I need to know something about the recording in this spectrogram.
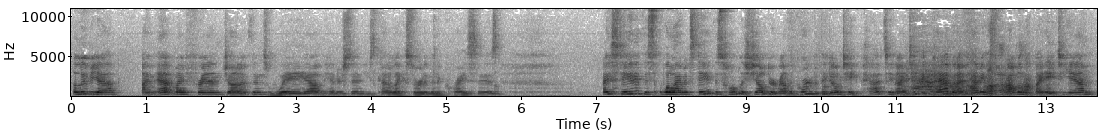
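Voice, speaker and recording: A woman reader puts on a chatty, imposing woman from a short story. Her voice is raised and very animated as she rambles and pleads. It is heard at a distance in an echoey room. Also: on the high side, brisk, pitched above the performer's own voice, lightly acted. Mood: pleading, flustered. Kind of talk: acted short-story reading before an audience. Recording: roomy echo, recorded far from microphone.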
